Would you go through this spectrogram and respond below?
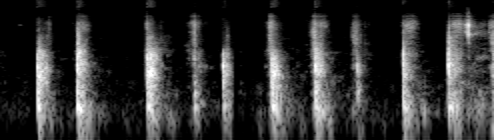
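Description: A knife chopping fresh onion on a board, about ten crisp, separate cuts at an uneven pace, close and clear with silence between strikes.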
